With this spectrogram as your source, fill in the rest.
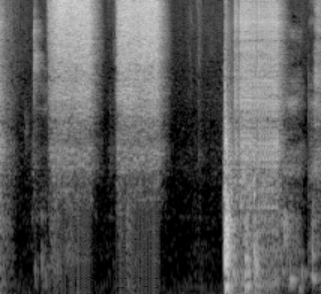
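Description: Dry shampoo sprays onto hair in two steady bursts of hissing aerosol, each roughly half a second long, followed by close rubbing and rustling as it is worked into the hair.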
